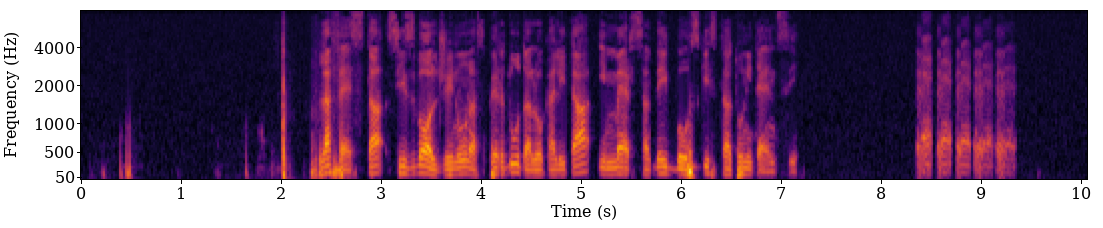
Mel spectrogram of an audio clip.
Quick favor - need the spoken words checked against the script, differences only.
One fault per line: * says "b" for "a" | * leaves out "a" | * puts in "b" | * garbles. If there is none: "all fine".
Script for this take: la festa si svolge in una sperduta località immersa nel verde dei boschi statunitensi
* leaves out "nel verde"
